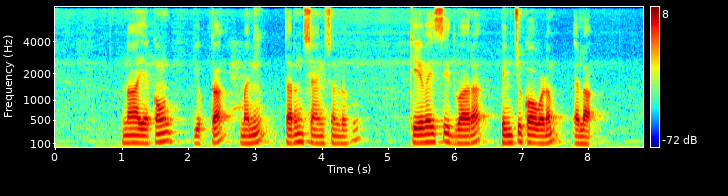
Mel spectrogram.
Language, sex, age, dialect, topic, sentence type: Telugu, male, 18-24, Utterandhra, banking, question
